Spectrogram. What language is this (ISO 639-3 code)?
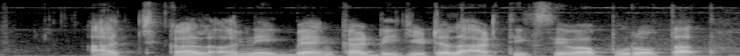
mar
